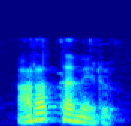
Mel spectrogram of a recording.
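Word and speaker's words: 改める: 이 한자 뜻으로는 아라타메르, 아라타메르, 음으로는 카이, 카이로 각각 발음해줘요.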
